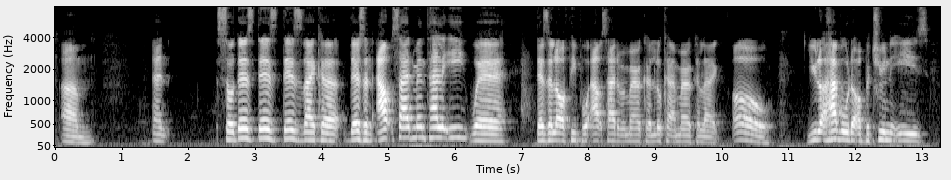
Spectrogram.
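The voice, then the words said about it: English accent. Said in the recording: “I'm from England, but I got an accent”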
